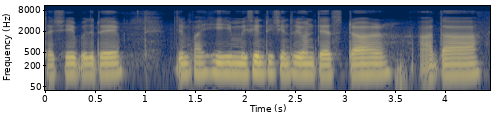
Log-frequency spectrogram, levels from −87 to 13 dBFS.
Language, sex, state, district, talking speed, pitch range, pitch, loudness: Chakma, male, Tripura, Unakoti, 120 wpm, 115-120 Hz, 115 Hz, -17 LUFS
